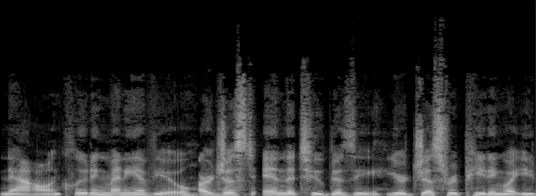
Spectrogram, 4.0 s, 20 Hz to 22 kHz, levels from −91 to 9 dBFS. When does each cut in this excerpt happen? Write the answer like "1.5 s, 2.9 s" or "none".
1.4 s, 2.9 s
